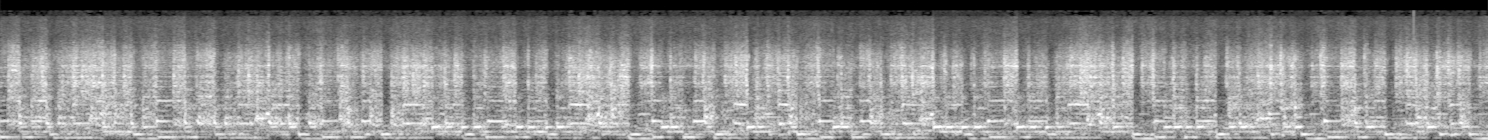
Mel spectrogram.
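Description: Cuban dance-band music with drums and hand percussion keeping a steady, even beat over a moving bass line, with no singing.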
